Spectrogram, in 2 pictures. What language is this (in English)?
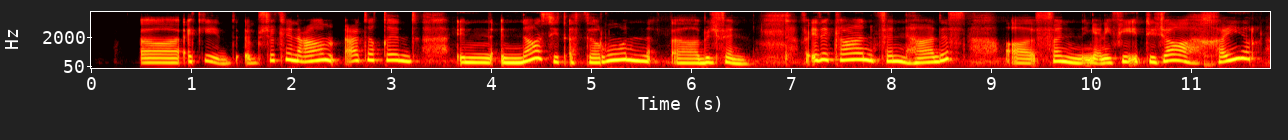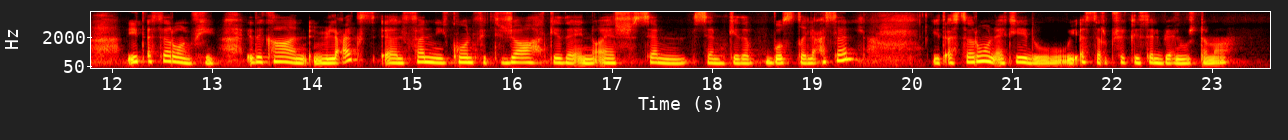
Najdi Arabic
